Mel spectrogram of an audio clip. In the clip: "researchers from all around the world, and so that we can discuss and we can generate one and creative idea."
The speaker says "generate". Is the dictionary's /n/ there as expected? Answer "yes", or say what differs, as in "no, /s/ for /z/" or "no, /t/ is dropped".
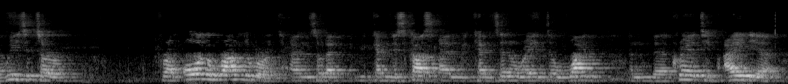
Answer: no, /l/ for /n/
